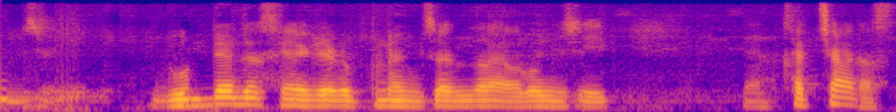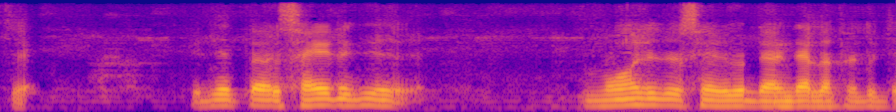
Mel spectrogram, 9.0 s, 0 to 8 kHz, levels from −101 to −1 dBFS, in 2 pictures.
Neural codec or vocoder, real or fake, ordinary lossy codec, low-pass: codec, 16 kHz in and 24 kHz out, 0.6 kbps, FireRedTTS-2 codec; fake; none; 7.2 kHz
